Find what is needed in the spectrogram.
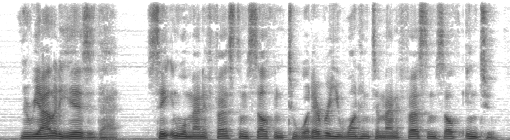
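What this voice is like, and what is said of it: Tired, strained voice. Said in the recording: “I apologize for my voice. I've been working a lot lately, so I'm a little bit tired.”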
